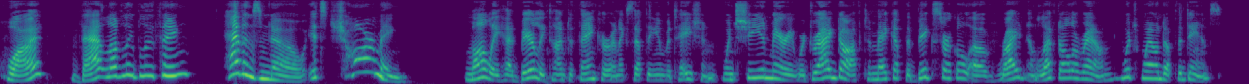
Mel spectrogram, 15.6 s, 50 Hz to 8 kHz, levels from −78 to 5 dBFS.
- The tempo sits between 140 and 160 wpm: No, average, 175 wpm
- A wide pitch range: Yes, wide, 6.2 semitones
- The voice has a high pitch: Yes, very high, 250 Hz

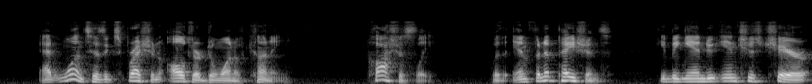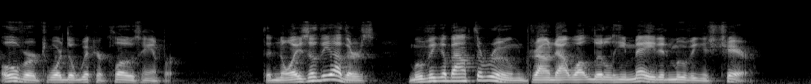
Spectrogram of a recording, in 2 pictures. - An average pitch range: No, wide, 6.2 semitones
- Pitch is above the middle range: No, low, 115 Hz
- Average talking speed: Yes, average, 165 wpm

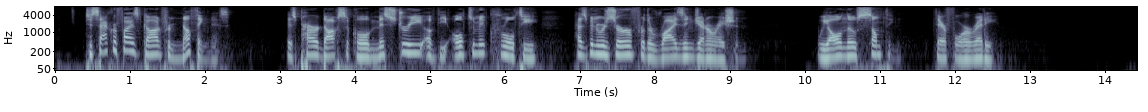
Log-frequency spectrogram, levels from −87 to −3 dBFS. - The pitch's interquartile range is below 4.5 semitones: No, average, 5.0 semitones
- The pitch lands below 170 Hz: Yes, medium, 140 Hz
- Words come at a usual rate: No, slow, 105 wpm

